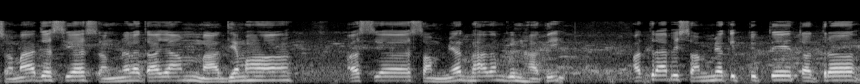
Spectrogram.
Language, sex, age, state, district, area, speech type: Sanskrit, male, 18-30, Assam, Dhemaji, rural, spontaneous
